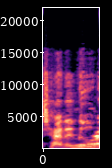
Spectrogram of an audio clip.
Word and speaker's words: Chattanooga: Chattanooga, Yes, Tennessee is in the Tennessee.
